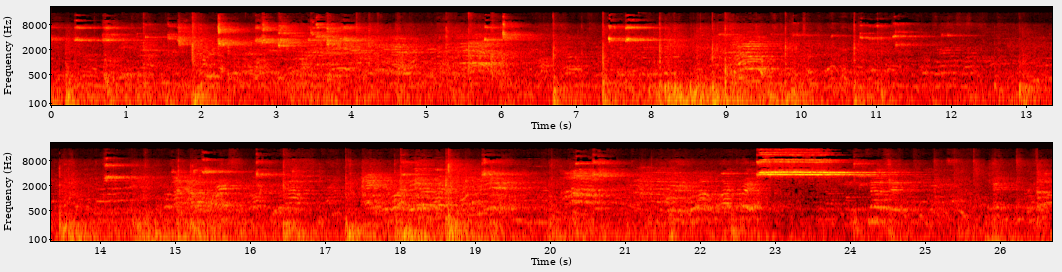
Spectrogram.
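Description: A crowd of spectators cheers and chatters in an echoing gym.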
